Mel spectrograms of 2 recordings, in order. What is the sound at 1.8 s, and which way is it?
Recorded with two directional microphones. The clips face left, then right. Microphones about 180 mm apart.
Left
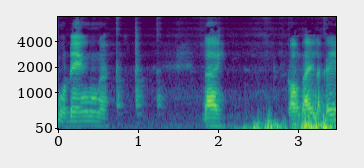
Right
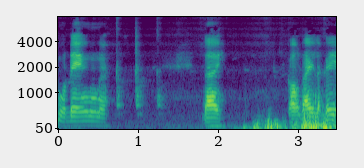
Speech, 15° right (ahead or behind).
